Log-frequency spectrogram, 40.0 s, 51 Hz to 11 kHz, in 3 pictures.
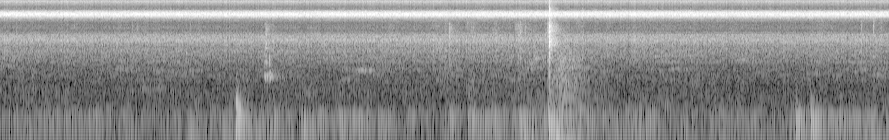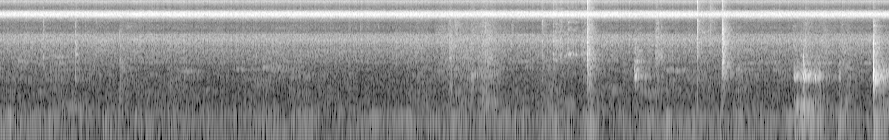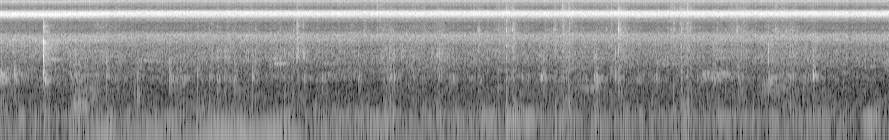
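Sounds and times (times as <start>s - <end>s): faint low hum: 19.6s - 40.0s.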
